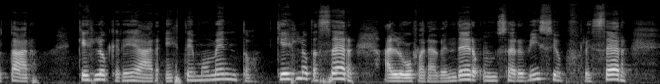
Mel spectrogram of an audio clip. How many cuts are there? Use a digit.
6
